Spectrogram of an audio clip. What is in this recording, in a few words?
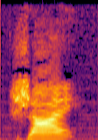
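"shai", Mandarin Chinese, second tone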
